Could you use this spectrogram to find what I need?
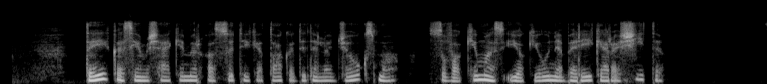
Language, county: Lithuanian, Klaipėda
